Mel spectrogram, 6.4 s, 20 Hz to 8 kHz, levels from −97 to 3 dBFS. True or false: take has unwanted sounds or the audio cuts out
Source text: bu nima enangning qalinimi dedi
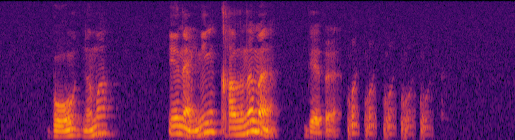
true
